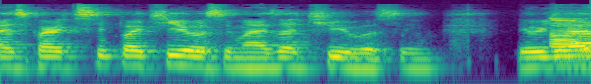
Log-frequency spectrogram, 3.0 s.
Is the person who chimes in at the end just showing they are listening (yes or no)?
yes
